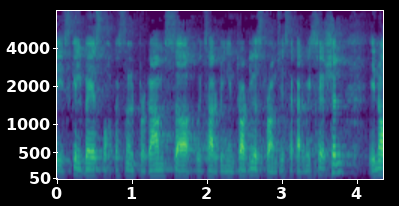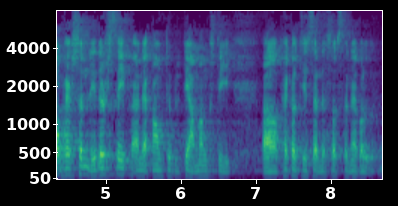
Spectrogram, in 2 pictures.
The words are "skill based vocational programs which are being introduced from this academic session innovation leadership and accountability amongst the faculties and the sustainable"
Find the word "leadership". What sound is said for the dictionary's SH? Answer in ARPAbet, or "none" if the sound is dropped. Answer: S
